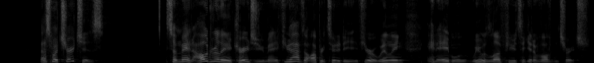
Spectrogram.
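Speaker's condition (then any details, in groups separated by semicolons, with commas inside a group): No condition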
